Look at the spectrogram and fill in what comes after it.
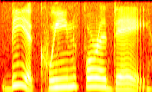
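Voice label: woman; Talking Clip Words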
